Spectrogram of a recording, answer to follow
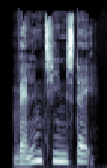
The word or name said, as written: valentinsdag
